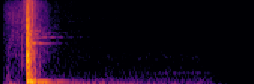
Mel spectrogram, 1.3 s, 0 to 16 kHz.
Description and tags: soccer ball hit ground 02
ball hitting the ground
ball, football, ground, hit, soccer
